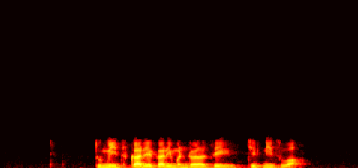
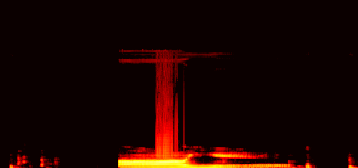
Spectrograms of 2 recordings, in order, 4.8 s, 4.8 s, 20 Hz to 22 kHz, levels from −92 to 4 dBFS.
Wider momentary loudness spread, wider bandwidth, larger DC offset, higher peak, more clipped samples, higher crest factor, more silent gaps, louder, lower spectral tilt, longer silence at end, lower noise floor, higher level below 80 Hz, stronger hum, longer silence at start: second, 13 LU vs 26 LU; second, 3.9 kHz vs 6 kHz; neither; about the same, -2 dBFS vs -4 dBFS; neither; first, 24 dB vs 14 dB; second, none vs 0.88-1.25 s, 1.37-1.57 s, 4.26-4.61 s; second, -24 LUFS vs -15 LUFS; about the same, -10 dB/octave vs -9 dB/octave; first, 0.75 s vs 0.1 s; first, -84 dBFS vs -57 dBFS; second, -60 dBFS vs -50 dBFS; neither; first, 1.3 s vs 0.15 s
